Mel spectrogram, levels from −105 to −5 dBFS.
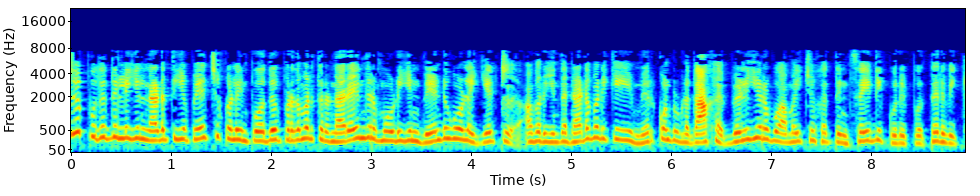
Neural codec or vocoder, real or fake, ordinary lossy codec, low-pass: none; real; none; none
